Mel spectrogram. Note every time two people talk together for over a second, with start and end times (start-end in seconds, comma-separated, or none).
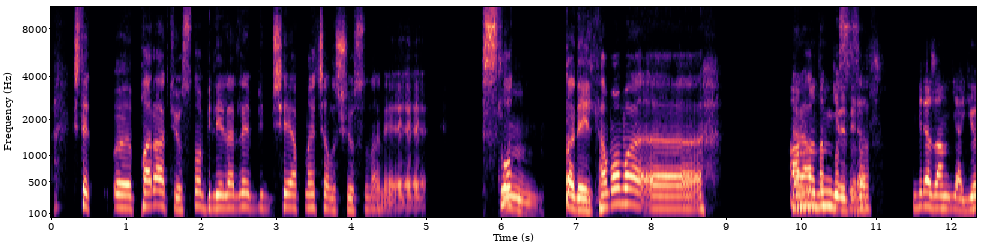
9.9-11.1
